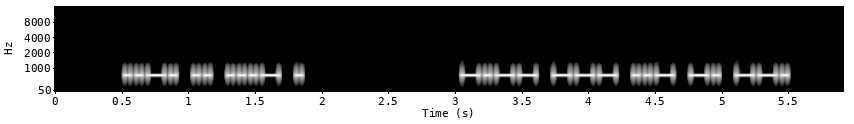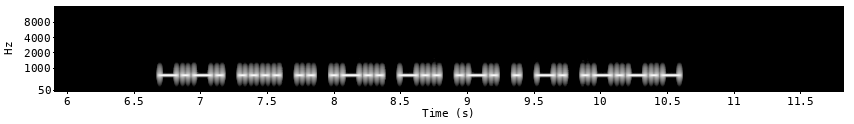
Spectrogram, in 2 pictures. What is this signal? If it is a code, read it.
Morse code, heard as a keyed tone, about 28 wpm, 700 Hz. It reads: FIVE YOUNG CHILDREN.
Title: 4x Word-Spacing - Sentences from Top 400 Words - 28wpm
